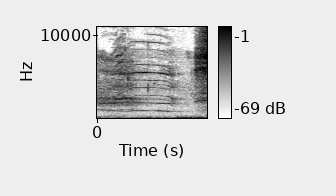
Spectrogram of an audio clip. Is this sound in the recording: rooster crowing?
yes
